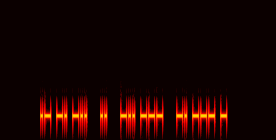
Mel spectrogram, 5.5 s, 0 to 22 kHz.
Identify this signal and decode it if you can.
Morse code, heard as a keyed tone, about 32 wpm, 700 Hz. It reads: AND I DO NOT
